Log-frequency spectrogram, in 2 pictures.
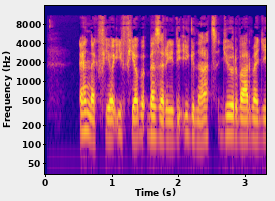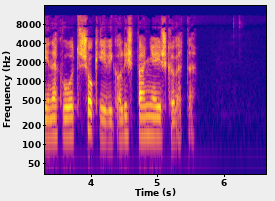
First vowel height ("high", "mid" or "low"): mid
